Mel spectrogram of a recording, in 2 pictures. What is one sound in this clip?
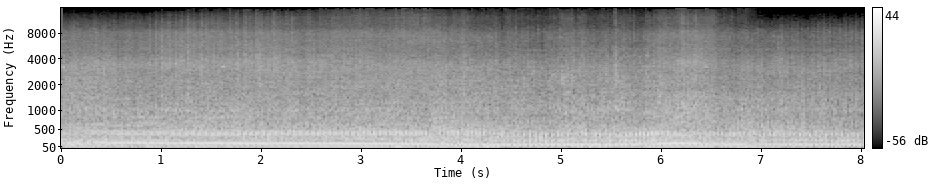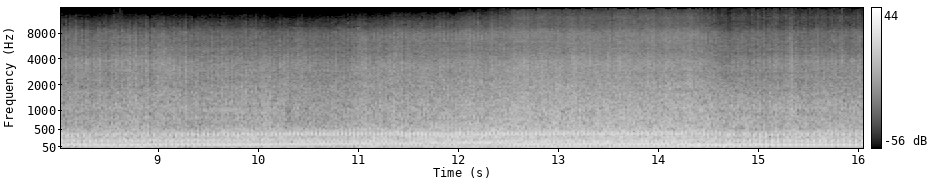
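An off-road buggy's engine roars loudly up close, rising and falling with the throttle.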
